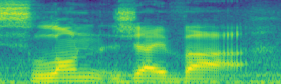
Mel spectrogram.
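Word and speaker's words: Slàinte Mhath: But, the proper way to say it uh is Slainte Var.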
